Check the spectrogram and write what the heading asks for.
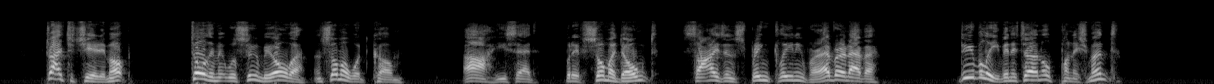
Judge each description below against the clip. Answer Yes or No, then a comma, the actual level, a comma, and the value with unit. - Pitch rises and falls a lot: Yes, wide, 6.4 semitones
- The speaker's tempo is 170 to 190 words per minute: Yes, average, 185 wpm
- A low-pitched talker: No, medium, 165 Hz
